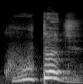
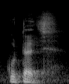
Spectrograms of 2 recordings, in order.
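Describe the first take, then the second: First: The first vowel is long and emphasized. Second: The first vowel is short and light. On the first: The word is given importance. "तो कूटज पर आप जोर दे रहे हैं" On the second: The word carries less weight. "छोटा ऊ है तो ध्वनि कम ध्वनि लगती है"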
